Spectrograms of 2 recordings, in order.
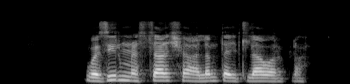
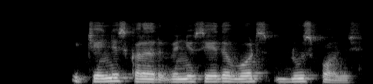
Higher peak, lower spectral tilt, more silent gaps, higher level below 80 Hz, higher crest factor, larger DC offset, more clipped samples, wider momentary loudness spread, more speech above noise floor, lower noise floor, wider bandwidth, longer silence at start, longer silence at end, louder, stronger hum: first, 0 dBFS vs -6 dBFS; second, -5.5 dB/octave vs -7 dB/octave; neither; second, -70 dBFS vs -60 dBFS; about the same, 18 dB vs 14 dB; neither; neither; first, 17 LU vs 10 LU; about the same, 65 dB vs 66 dB; second, -82 dBFS vs -86 dBFS; about the same, 8 kHz vs 7.8 kHz; about the same, 0.85 s vs 0.75 s; first, 0.45 s vs 0.2 s; first, -17 LUFS vs -21 LUFS; neither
